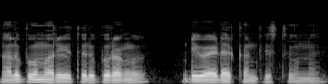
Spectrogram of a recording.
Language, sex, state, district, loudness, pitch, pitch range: Telugu, male, Telangana, Mahabubabad, -16 LUFS, 105 Hz, 100-110 Hz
